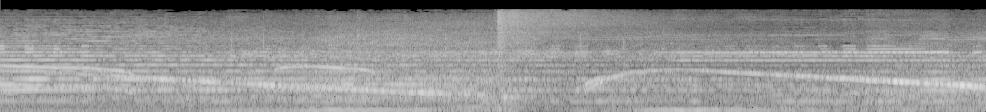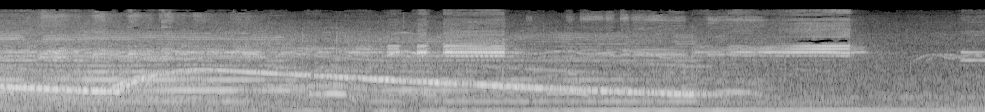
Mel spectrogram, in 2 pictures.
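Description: A truck engine rumbles as the truck drives slowly past close by.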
